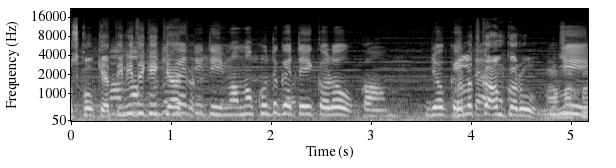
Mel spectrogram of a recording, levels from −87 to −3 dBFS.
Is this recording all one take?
yes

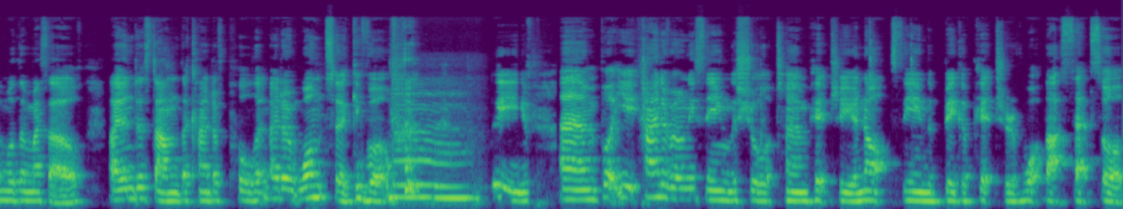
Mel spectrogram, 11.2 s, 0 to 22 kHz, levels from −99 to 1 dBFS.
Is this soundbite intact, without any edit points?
yes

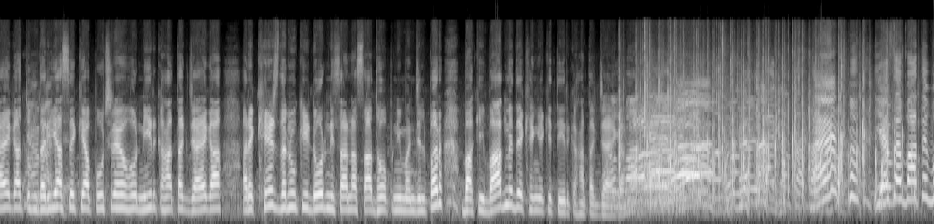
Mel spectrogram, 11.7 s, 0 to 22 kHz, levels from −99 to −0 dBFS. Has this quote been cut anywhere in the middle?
no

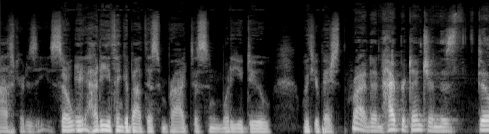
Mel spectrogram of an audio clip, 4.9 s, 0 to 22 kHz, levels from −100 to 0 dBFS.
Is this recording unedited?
no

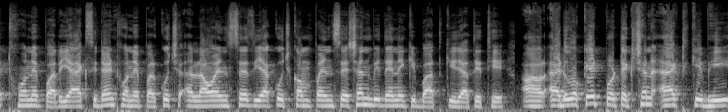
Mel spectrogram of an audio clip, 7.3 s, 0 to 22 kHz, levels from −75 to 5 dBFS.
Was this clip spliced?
no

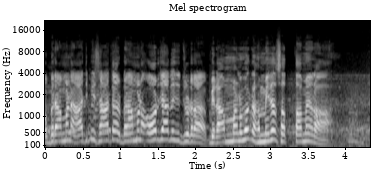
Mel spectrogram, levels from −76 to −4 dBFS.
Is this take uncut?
no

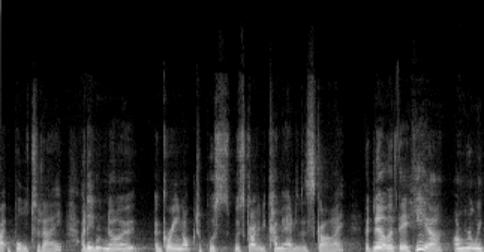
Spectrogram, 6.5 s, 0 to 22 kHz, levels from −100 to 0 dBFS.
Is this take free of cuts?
yes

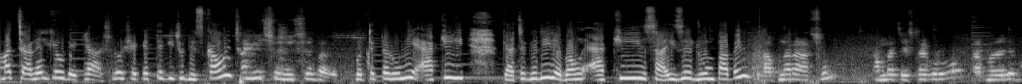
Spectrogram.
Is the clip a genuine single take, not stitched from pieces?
no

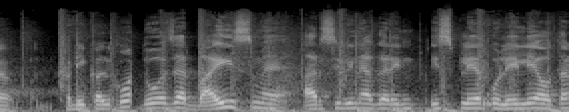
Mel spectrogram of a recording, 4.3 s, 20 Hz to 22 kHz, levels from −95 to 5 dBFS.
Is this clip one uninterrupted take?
no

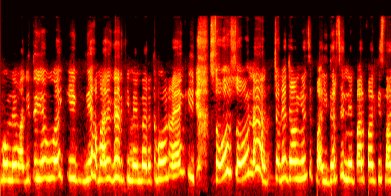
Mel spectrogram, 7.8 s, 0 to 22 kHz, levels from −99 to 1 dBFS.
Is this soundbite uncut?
yes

